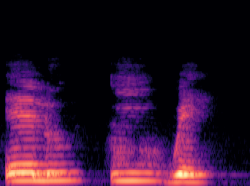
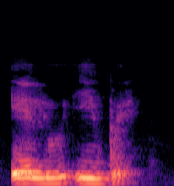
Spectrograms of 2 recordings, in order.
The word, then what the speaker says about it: Elu Igwe: So it is Elu Igwe and not Elu Igwe. – Okay. So the tone, the way I'm pronouncing Igwe can change the meaning.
